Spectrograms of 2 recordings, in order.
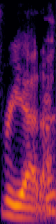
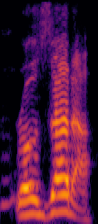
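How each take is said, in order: First: It is said in a Boston accent. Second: It is said in a standard accent.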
